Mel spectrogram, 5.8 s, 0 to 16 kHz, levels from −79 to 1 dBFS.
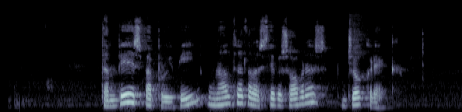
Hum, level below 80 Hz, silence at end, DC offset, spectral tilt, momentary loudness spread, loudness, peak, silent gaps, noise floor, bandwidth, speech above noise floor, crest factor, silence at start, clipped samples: none; -82 dBFS; 0.85 s; under 0.1%; -5 dB/octave; 15 LU; -28 LUFS; -10 dBFS; none; -66 dBFS; 10.5 kHz; 38 dB; 20 dB; 1.25 s; under 0.1%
